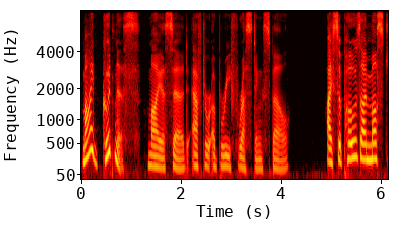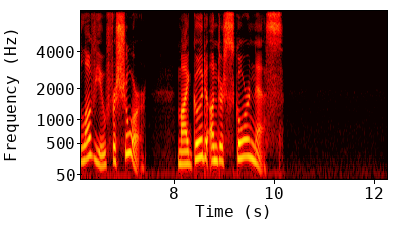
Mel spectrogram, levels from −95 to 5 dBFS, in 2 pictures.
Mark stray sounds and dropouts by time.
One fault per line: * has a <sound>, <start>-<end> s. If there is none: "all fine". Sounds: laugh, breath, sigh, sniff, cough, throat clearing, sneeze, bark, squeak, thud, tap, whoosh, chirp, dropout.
all fine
